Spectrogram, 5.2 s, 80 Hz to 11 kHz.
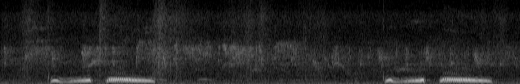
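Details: Spotted dove giving a 'kuk 1' style coo used as training audio: low and mellow, a short wavering note then a longer drawn-out coo, repeated about three seconds later, with faint hiss behind.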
